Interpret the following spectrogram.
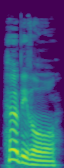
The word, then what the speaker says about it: herbivore: herb by the way you pronounce the H in the word herbivore for example this stomach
